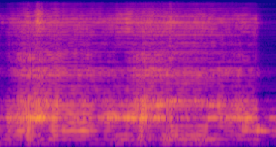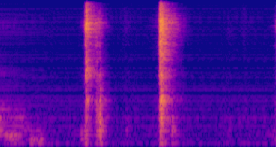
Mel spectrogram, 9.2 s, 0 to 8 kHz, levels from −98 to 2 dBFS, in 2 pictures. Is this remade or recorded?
remade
